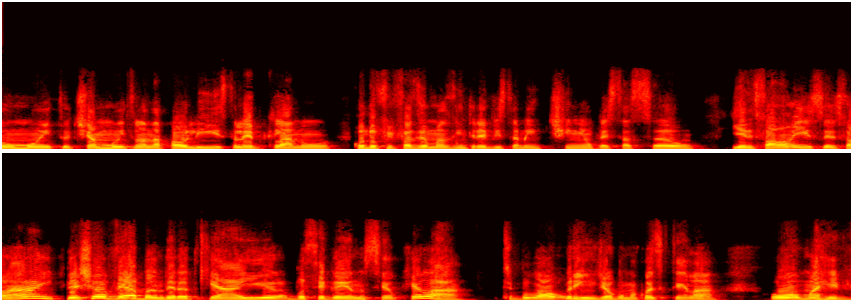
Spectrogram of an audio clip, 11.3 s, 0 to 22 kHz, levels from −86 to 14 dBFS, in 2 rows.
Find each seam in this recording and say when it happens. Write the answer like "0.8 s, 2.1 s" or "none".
2.3 s, 3.4 s, 4.0 s, 4.7 s, 6.0 s, 6.9 s, 9.4 s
